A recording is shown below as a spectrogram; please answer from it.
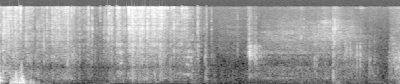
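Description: Faint crinkling and rustling of packaging as a new piston ring is taken out of its box, in short spells with quiet between, after a soft low thump at the very start.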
